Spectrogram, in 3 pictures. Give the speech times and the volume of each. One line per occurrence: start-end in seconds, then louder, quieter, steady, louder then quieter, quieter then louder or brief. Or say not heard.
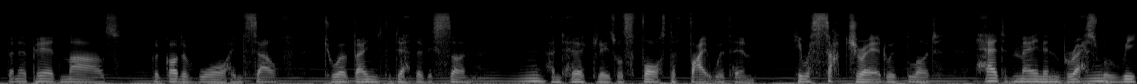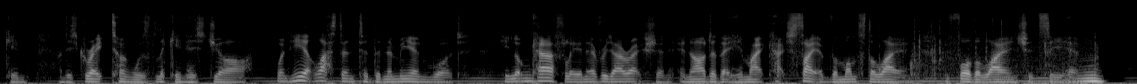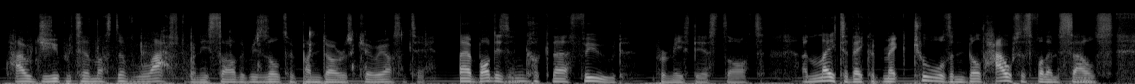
0.1-34.0 louder.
